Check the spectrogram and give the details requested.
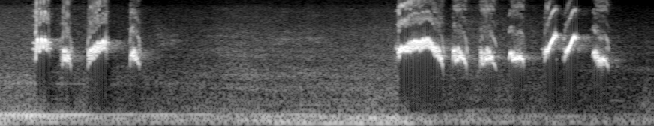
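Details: Song of a young orange-headed thrush, played to encourage other birds to sing: a short run of high, chippy notes, a pause, then a longer rapid string of varied sharp, warbled notes above low background hum.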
